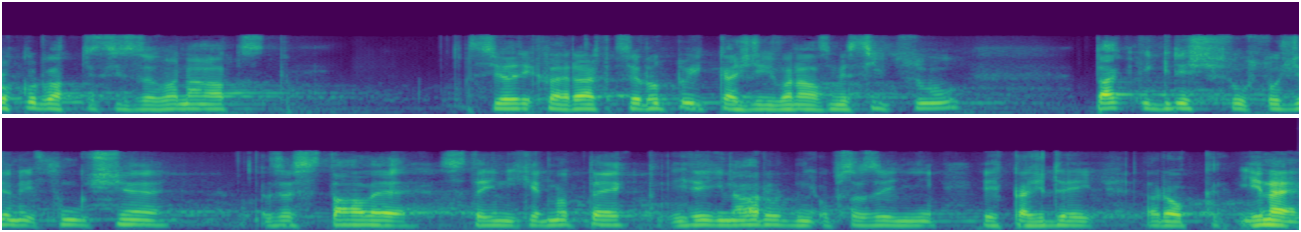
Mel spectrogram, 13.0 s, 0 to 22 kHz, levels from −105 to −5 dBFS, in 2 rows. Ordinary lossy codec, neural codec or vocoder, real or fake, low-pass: MP3, 64 kbps; codec, 16 kHz, 4 kbps, X-Codec, HuBERT features, trained on general audio; fake; 7.2 kHz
